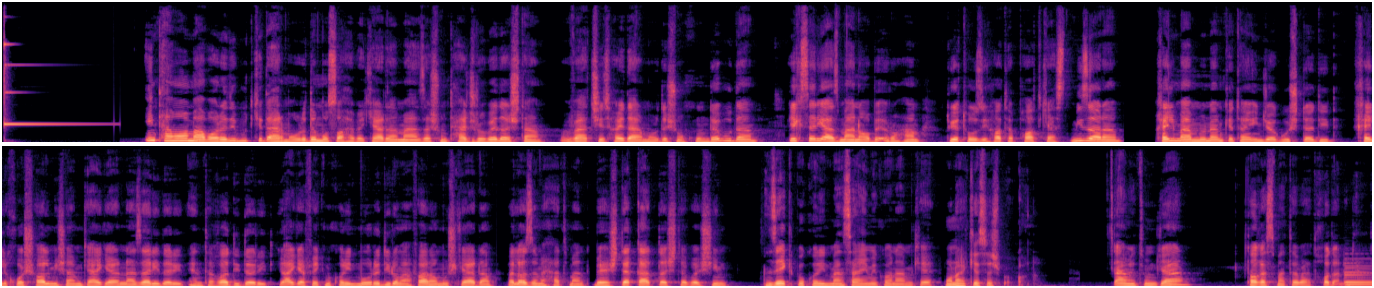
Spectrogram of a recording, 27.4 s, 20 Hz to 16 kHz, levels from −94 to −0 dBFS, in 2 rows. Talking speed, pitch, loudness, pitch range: 165 wpm, 175 Hz, -22 LUFS, 165-190 Hz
